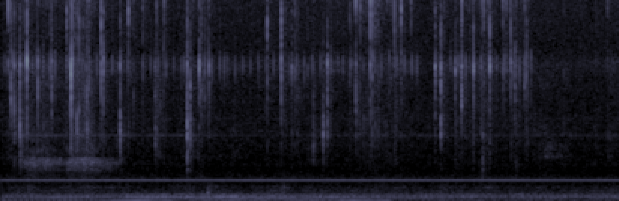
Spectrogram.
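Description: Soft wet squishing and scattered small clicks from clumps of cooked potato pasta, with a low rumble between about one and five seconds in and a faint steady hum.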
